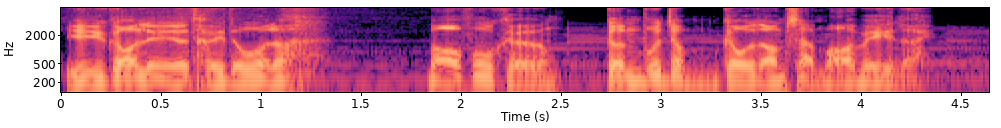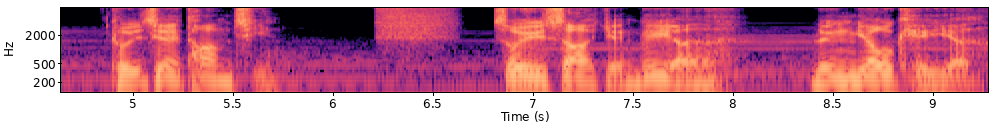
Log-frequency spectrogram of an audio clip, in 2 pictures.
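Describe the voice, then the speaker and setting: Male narrator as seasoned cop, confident and firm, lowish voice, for a suspense story. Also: animated, normal speed, soft background music. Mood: certain. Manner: firm, knowing.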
